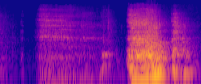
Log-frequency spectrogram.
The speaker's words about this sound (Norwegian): Og litt, litt korona har jeg, så jeg må hoste litt.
